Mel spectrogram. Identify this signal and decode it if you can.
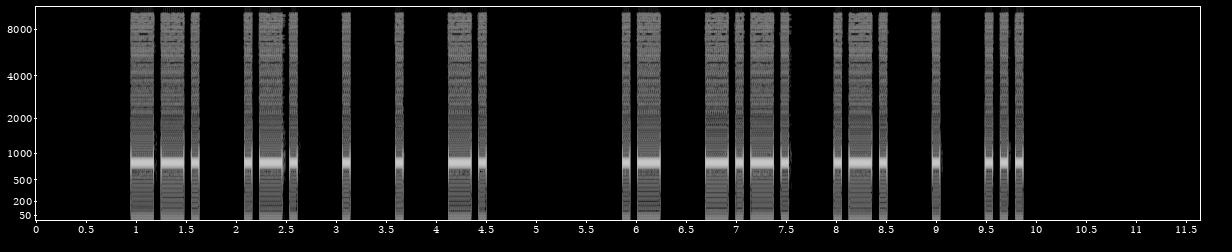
Morse code, heard as a keyed tone, about 16 wpm, spaced as for 11 wpm, 800 Hz. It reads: GREEN ACRES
